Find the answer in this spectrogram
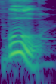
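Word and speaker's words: ㅜ: This vowel is pronounced ooh like the ooh sound in the English word glue.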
